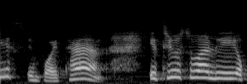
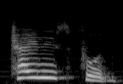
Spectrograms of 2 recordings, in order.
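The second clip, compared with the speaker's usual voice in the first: "Chinese" high, dropping on "food"; stress on CHINESE; 5 semitones higher than usual. Shown as a demonstration. Teacher gives an adjective-noun example, stress on "Chinese". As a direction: give "Chinese" the main stress. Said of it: "The adjective takes the main stress".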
